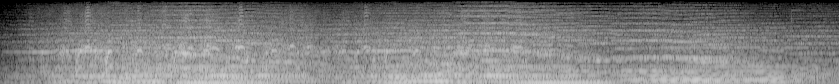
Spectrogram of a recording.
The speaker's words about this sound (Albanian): Këta zogjt janë thëllëzat e bardhat njohura gjithashtu si thëllëzat e Mississipit.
